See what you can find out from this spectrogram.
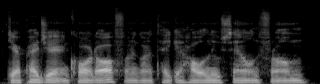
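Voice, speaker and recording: A man's voice: low voice, little pitch movement, fast talker, darkish tone. A man giving a casual music production tutorial, talking informally and thinking aloud as he works. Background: electronic house music.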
